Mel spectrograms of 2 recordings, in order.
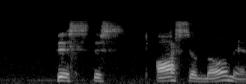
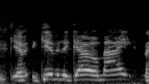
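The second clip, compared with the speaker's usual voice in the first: higher-pitched, hammed-up Australian accent; terrible Aussie accent; 7 semitones higher than usual. Friend mimicking Aussies urging a try, hammed-up Australian accent. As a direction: do a bad Australian mate. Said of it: "this terrible Aussie accent comes out".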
